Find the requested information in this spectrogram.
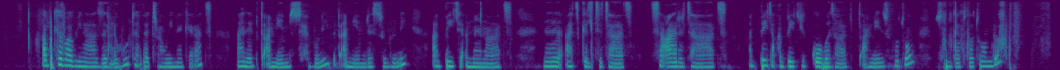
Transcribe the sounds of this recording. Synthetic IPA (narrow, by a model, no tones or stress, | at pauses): ʔaβkʰɐβaβinazɐlːɐwut̪ʰɐfɐt̪ʼɾawinɐɡɐɾat̪ | ʔanɐbɨt̪ʼa̰ʕmiɛmzɨsɨ̥ħβunibɨt̪ʼa̰ʕmiɛmd̪ɐsɨβuni | ʔaβbejt̪ʰɐʔɨmɐnat̪ | ʔat̪kʰɐlt̪ʰɨt̪ʰat̪ | sɐ̰ʕaɾɨt̪ʰat̪ | ʔabejt̪ʰʕabːejt̪ʰiɡ̥oβɐt̪ʰat̪b̥ɨt̪ʼa̰ʕmizɨfɐt̪ʰwo̞m | zɨhuŋɡɐt̪fɐt̪ʰwomd̪o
